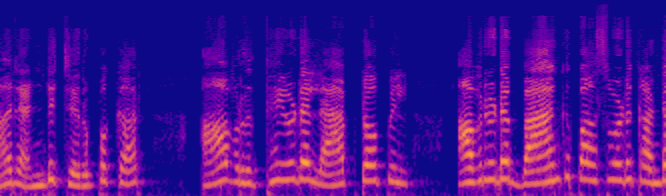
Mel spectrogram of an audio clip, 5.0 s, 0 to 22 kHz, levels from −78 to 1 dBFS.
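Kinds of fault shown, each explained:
Opus compression: throughout the clip, the speech has a noisy, rough, grainy texture. This is likely Opus running in its music (CELT) mode. At a rate that fits about 16 kbps, the encoder keeps each band's energy but lacks bits for detail, so it fills bands with folded copies of lower bands or with noise. The damage is plainly audible, yet the bandwidth stays full, with content reaching about 20.4 kHz.
Hard clipping: from 3.50 to 3.54 s, just after "ചെറുപ്പക്കാർ ആ വൃദ്ധയുടെ ലാപ്ടോപ്പിൽ", the peaks exceed what the signal path can carry by about 1 dB and are cut flat. Because the overload is small and lasts only around 33 ms, it shows as a brief crackle rather than sustained fuzz. The flattened tops add harmonics high in the spectrum that were not in the original sound.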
